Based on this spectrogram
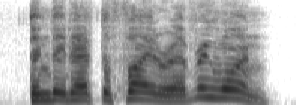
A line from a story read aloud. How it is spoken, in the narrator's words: Sila snapped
